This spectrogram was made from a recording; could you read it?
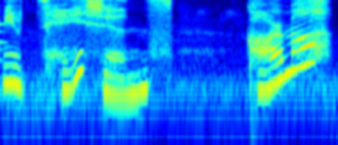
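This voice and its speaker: Game casting: childlike fairy sidekick, extremely high squeaky voice, lively melodic swings, unhurried pace, excitable temper. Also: female voice, background noise, exaggerated voice. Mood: puzzled. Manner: exclamatory, refers to self in third person. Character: small excitable floating fairy girl companion, friendly and dramatic. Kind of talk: video game voice acting. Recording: loud game music behind.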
